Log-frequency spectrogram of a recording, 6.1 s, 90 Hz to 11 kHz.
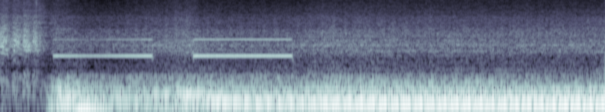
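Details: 2004 Ford F-150, rough running when warm, aftermarket cam phasers suspected, VVT disabled in a custom HP Tuners calibration: starter whirs, engine catches and settles into a steady, even idle with loud exhaust, no misses or knocks.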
